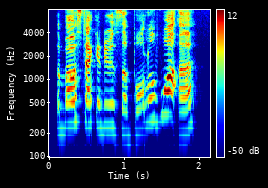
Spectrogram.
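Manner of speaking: attempt at a put-on British accent. Talking to chat, attempting a British accent. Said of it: "that attempt at a British accent".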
